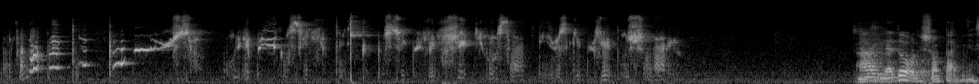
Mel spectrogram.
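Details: A young pet common starling in Corsica that talks and whistles La Marseillaise mimics indoors in a rapid jumble of whistles, rising glides, chirps and speech-like babble, broken by a short pause, with a person's voice nearby.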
